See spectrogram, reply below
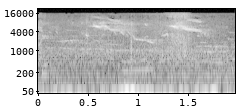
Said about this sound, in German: Ja, ein bisschen lauschen. Man hat dieses Vogelgezwitscher. Natürlich auch mal ein Auto.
